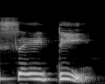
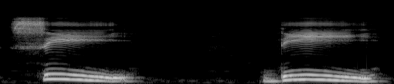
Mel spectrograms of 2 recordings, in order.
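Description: First: The letters end without a long ee vowel. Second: The letters end with a long ee vowel. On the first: The speaker calls it wrong. "这是不正确的发音方式" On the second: The speaker calls it right. "尾音也是长音的E"

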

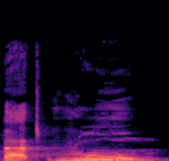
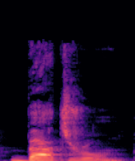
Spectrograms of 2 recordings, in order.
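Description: First: The vowel in 'room' is long. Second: The vowel in 'room' is short. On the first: The speaker calls it wrong. "所以我们不能读成bedroom，那就错了" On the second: The speaker calls it right. "要读成bedroom"

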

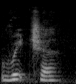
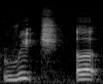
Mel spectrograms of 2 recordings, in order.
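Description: First: The two words run together as one. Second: The two words are said separately.

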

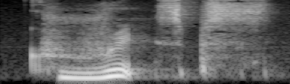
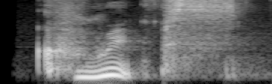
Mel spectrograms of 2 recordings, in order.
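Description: First: The word has two s sounds. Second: The word has only one s sound. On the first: The speaker calls it right. "它正确读法应该是crisps" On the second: The speaker calls it wrong. "会自动忽略掉一个s"

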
